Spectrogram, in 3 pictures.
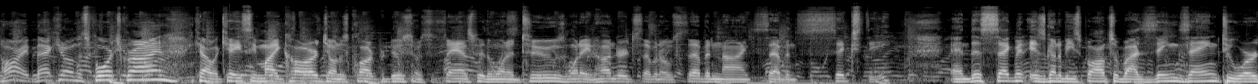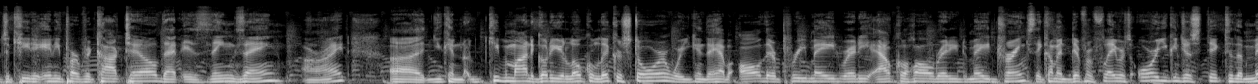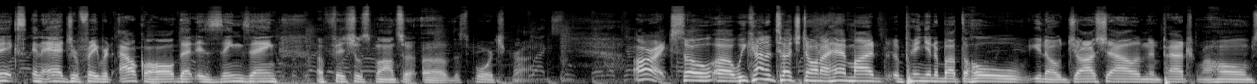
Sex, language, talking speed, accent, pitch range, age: male, English, 195 wpm, American, 120-150 Hz, 40-59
